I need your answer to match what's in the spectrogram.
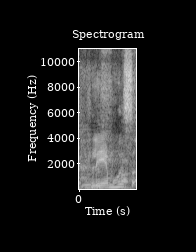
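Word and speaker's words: Leemhuis: Und als ersten Beitrag haben wir, das langsam schon Tradition, den Thorsten Lehmhuis, richtig diesmal aus, ja, Lehmhuis ausgesprochen.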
